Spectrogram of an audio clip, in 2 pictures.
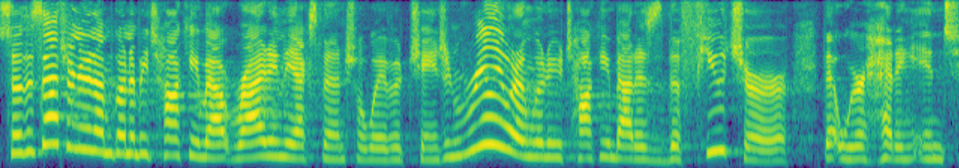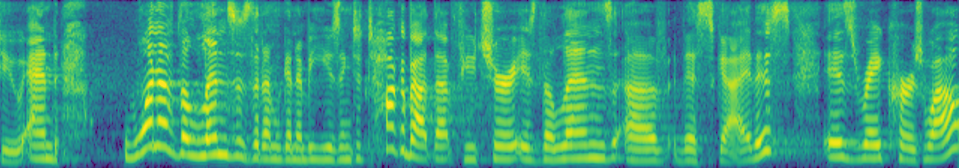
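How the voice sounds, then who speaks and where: Over noticeable background noise, a woman with an American accent talks at a very fast pace, her pitch fairly high and her intonation lively. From United States. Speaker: conference keynote speaker. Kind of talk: conference talk. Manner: casual, conversational.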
